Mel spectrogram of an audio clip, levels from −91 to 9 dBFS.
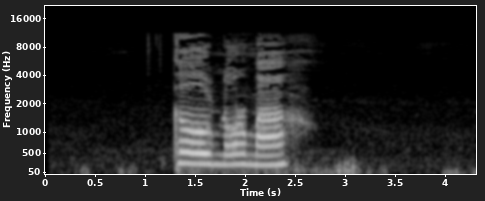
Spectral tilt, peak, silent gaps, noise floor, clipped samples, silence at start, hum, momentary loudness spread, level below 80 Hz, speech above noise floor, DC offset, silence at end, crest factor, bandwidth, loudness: -5 dB/octave; -2 dBFS; none; -67 dBFS; under 0.1%; 1.3 s; none; 26 LU; -48 dBFS; 52 dB; under 0.1%; 1.2 s; 18 dB; 11.5 kHz; -15 LUFS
